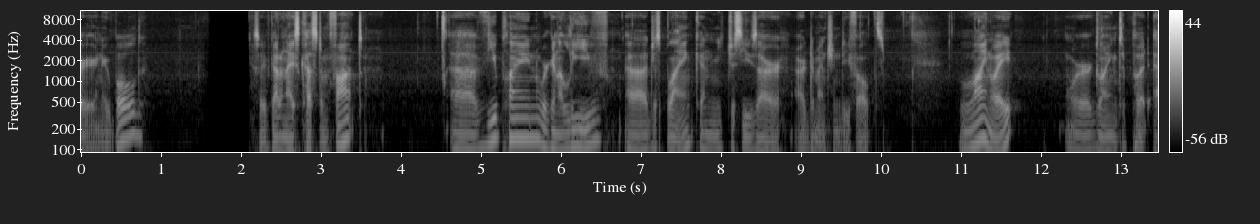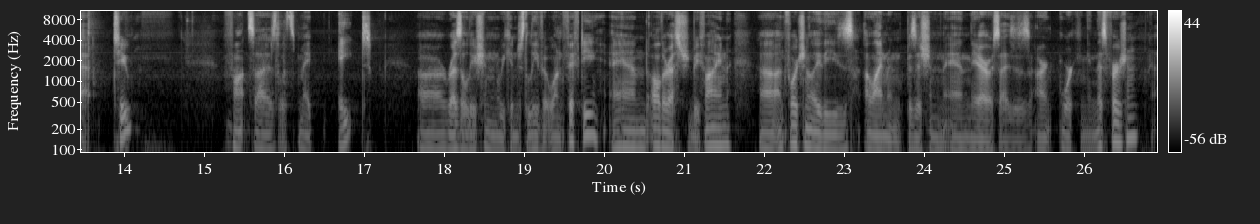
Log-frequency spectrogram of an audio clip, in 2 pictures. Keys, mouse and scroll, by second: 13.6-26.9 drag, 13.7 Return.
